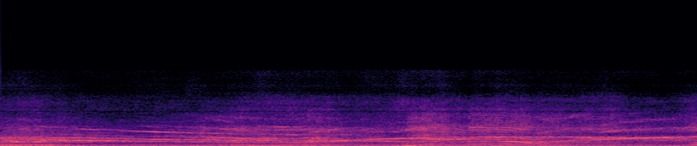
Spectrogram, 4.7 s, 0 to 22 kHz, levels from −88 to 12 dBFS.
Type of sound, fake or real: fake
